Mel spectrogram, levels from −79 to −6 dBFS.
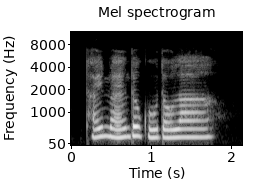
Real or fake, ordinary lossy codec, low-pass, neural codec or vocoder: real; Opus, 24 kbps; 7.2 kHz; none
